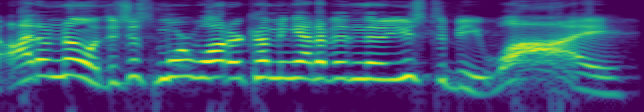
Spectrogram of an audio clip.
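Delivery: high, fast, exasperated rush; flustered homeowner. Retold or imitated. Homeowner answering partner about the worsening leak, flustered and fast. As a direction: blurt it out panicking over the leak.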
